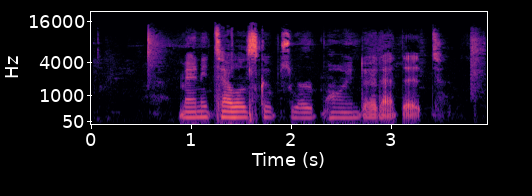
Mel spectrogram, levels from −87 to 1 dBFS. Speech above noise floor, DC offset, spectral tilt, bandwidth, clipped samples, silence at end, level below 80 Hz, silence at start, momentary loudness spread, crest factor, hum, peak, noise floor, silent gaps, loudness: 34 dB; under 0.1%; -1.5 dB/octave; 15.5 kHz; under 0.1%; 0 s; -72 dBFS; 0.55 s; 22 LU; 26 dB; none; -4 dBFS; -62 dBFS; none; -26 LUFS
